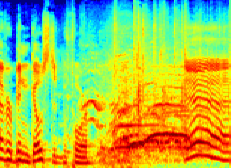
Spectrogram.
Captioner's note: sad cheers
